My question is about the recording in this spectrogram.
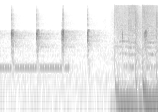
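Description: A phone call heard through a smartphone's speaker: one steady ringing tone lasting about a second, over a light ticking beat. Just before the end a low, buzzy, repeating hold sound starts, the kind described as someone farting in it over and over.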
